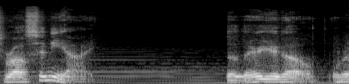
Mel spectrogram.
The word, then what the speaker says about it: Raseiniai: campaign and I did look up how to pronounce this it's rosini so there you go we're going to load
